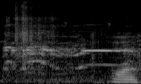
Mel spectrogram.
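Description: A rooster about to undergo surgery crows close by, its call cutting through a brief spoken word from a person nearby.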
